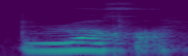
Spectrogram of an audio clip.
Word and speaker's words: rojo: So the J will make the H sound. So this is pronounced rojo, like that, okay?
